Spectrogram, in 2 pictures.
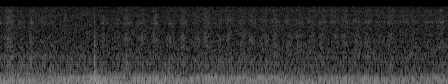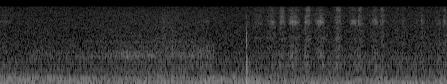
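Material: Glass.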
